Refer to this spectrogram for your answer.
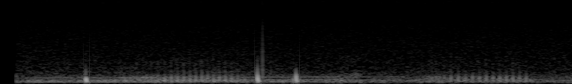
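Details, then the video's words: A dog named Brixton snoring, said to be getting louder by the week; low rumbling breaths with a buzzy, fluttering texture and a few sharp clicks. "Brixton snoring"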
